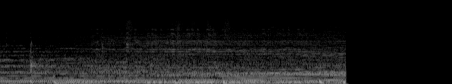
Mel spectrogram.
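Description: Game music plays and stops abruptly.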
